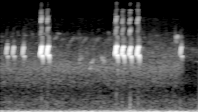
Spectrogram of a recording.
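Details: Blue-tailed bee-eater, an insectivorous bird, heard at dusk giving bright, rolling chirps, a few single notes, then pairs and a rapid string of four, ending with one softer call.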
